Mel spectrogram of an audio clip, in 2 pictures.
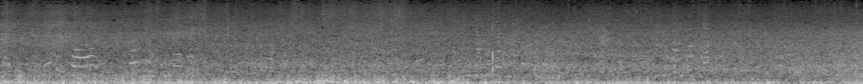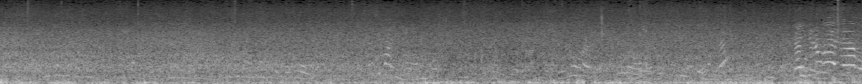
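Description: Waves wash and break against rocks below, outdoors in gusty wind.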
